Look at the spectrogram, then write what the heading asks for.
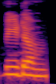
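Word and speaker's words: wisdom: इसे पढ़ते हैं विडम। अब यहां पर क्या होता है? एस साइलेंट होता है।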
